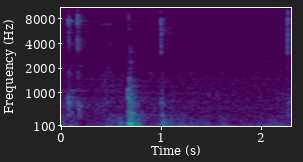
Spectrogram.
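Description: Computer mouse clicking about four times, short sharp clicks with the loudest about two-thirds of a second in.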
